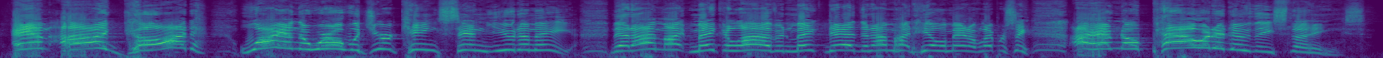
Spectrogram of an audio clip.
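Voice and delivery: loud, high outraged shout; ticked off king. Acted. Angry king of Israel refusing to heal Naaman, loud outraged shout. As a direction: roar it in disbelief. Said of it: "the king got really ticked off about it".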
